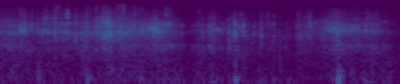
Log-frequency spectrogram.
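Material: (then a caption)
Silicone. Fingernails on one hand scratch the bristles on the fingers and palm of a white silicone bristle scrubbing glove worn on the other hand, close to the microphone. The result is a steady, bright, crackling scratch with denser bursts throughout, and only a faint low rumble underneath.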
